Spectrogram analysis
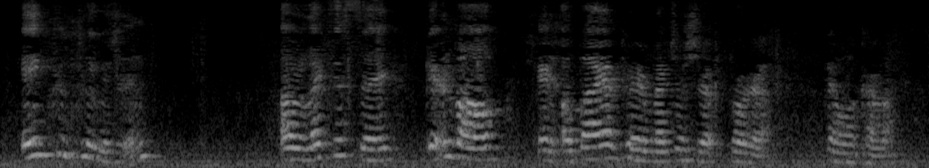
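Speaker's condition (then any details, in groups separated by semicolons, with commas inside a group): Traumatic brain injury; difficulty talking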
